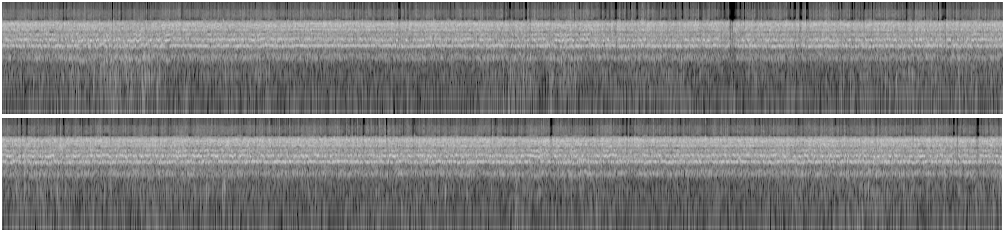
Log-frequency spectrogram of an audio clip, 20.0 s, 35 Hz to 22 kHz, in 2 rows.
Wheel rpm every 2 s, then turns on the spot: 230, 230, 230, 240, 230, 230, 230, 230, 240, 230.
none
